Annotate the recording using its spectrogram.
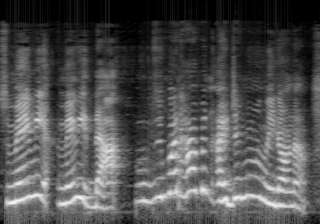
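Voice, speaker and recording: A woman speaks loudly at a fairly quick pace, her intonation lively. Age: 20s. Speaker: livestreamer. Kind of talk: casual chat.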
